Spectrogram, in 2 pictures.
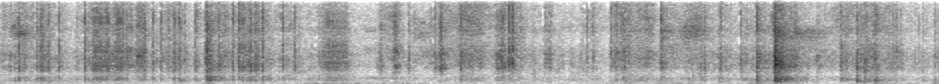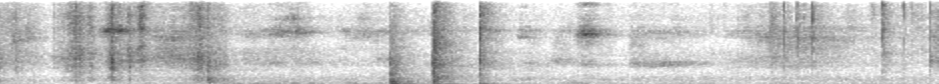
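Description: Egg carton being handled: the lid opened and eggs taken out, with crinkling and a run of sharp clicks and knocks, the loudest about four seconds in and again just before seven seconds.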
